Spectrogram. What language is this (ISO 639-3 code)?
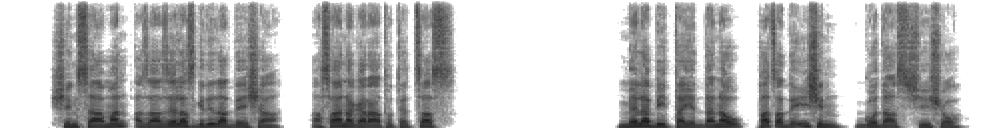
gof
